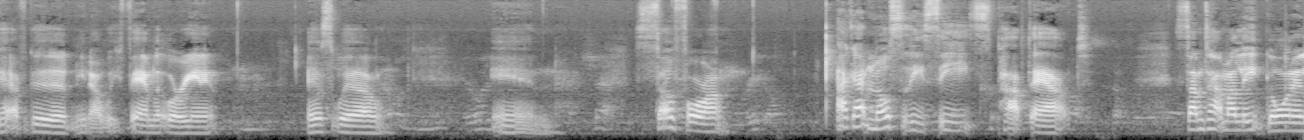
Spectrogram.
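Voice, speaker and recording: A woman with an American accent speaks at a very slow pace in a relaxed tone, her very deep, low voice swinging very widely in pitch through long, frequent pauses over noticeable background noise. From US South, Dallas, Texas. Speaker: amateur gardening vlogger. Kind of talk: casual how-to vlog. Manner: relaxed, halting with fillers.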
